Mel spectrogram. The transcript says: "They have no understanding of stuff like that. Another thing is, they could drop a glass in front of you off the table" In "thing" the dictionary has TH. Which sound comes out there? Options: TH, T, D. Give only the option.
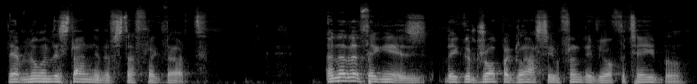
TH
